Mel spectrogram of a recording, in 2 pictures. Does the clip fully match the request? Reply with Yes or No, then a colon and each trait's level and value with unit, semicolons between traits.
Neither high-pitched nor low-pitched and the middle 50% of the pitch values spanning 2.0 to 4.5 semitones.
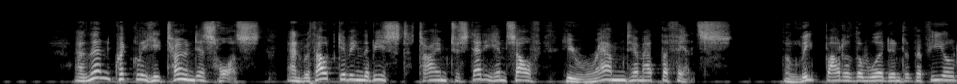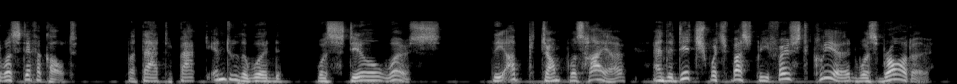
No: medium, 175 Hz; average, 4.9 semitones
